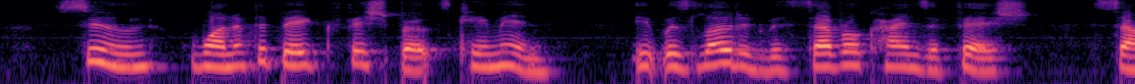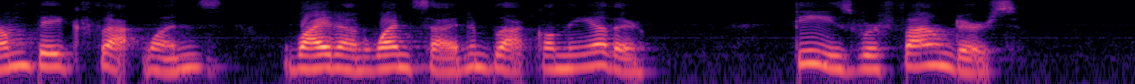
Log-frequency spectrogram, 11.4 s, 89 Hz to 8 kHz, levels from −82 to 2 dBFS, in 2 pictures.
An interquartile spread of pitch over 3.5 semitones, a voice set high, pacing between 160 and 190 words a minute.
No: average, 2.9 semitones; high, 220 Hz; average, 175 wpm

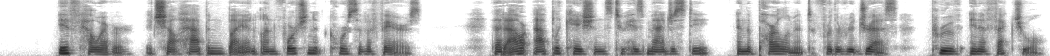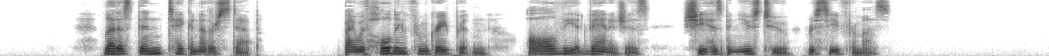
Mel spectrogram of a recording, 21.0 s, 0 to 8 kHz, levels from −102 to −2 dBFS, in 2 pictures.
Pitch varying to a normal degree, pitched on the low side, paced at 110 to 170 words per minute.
No: narrow, 1.8 semitones; low, 125 Hz; slow, 135 wpm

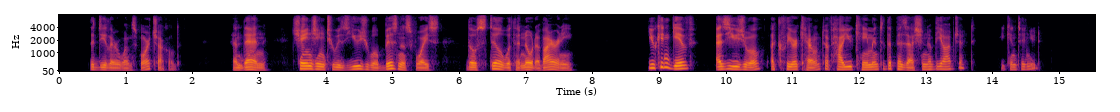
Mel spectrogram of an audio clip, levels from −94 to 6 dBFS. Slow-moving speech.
No: average, 160 wpm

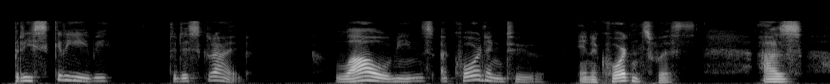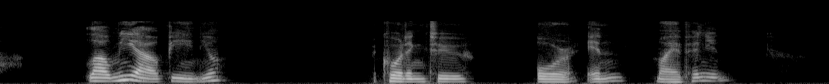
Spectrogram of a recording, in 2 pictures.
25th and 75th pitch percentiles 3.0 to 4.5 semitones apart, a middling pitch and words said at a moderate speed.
No: average, 4.2 semitones; medium, 145 Hz; slow, 70 wpm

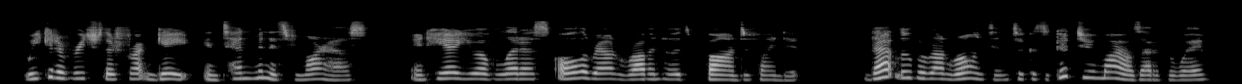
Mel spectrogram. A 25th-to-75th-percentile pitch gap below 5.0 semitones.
Yes: average, 3.2 semitones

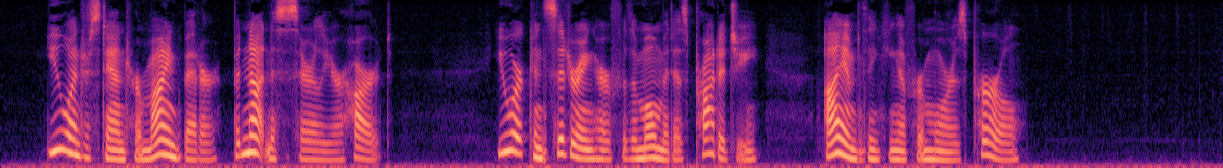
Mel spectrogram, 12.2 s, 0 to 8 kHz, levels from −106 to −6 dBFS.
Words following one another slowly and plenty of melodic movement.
Yes: slow, 130 wpm; wide, 6.4 semitones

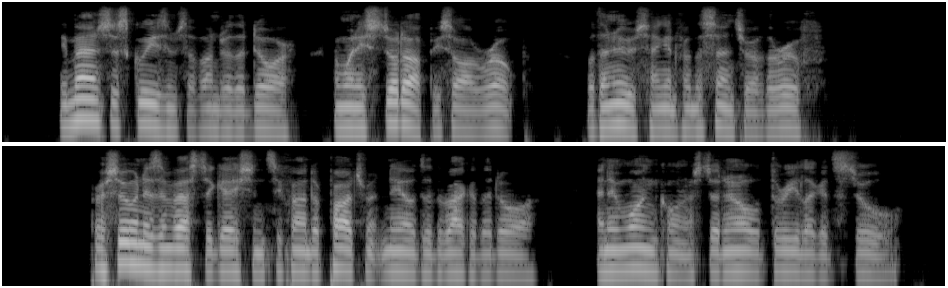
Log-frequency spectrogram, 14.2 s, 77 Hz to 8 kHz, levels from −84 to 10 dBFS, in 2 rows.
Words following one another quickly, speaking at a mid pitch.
No: fast, 230 wpm; low, 120 Hz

